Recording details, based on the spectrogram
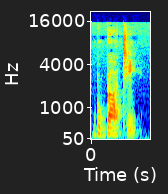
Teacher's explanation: In American English, though, it sounds like Bugatti because of the American flap T, which sounds like a fast D.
